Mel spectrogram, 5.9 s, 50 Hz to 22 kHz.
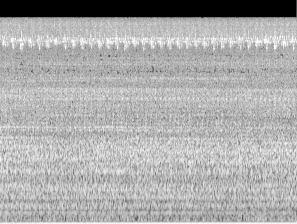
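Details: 2004 Honda Accord K24 at steady idle with a constant thin high-pitched squeal that never changes; owner can't figure out the source; unidentified engine noise.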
